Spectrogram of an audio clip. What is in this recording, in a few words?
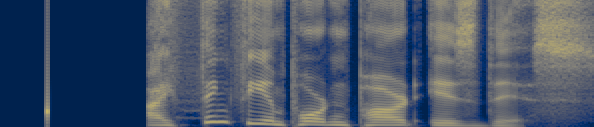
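speaker male fast mid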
